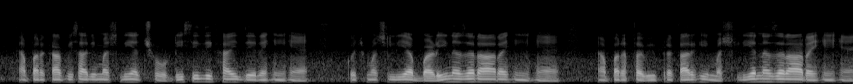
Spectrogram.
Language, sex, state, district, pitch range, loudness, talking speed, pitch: Hindi, male, Chhattisgarh, Balrampur, 105-120 Hz, -27 LUFS, 195 wpm, 110 Hz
